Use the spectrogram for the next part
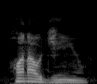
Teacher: the NH sound in Portuguese is a softer sound, and it has a nasal quality to it.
